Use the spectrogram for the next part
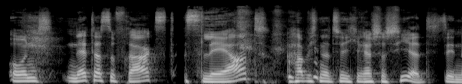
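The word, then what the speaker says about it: Sleat: Slayed, ausgesprochen halt. – Wie du es ausgesprochen hast, ja. – Mit so einem Strich über dem E. Slayed, ja.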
